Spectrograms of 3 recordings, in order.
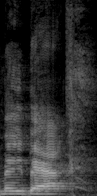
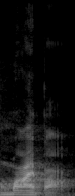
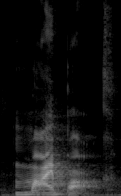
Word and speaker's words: Maybach: I think it's called Maybach. That's how the Germans pronounce it. Maybach, but who cares?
